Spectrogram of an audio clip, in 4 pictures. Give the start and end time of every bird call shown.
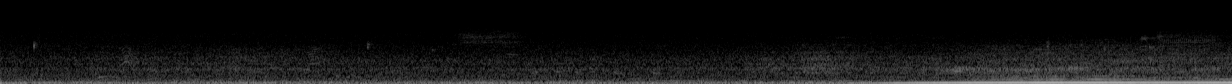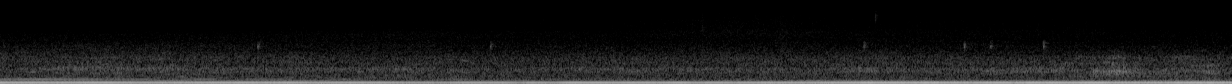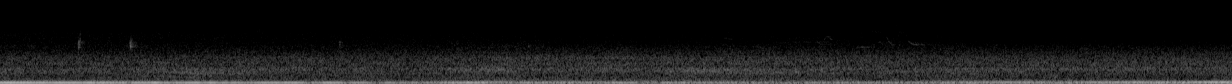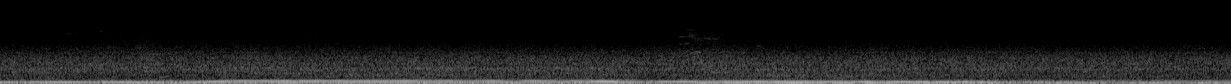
[0.00, 5.38] Red-winged Blackbird (Agelaius phoeniceus)
[11.08, 28.18] Red-winged Blackbird (Agelaius phoeniceus)
[32.48, 33.98] Baltimore Oriole (Icterus galbula)
[43.58, 44.28] Red-winged Blackbird (Agelaius phoeniceus)

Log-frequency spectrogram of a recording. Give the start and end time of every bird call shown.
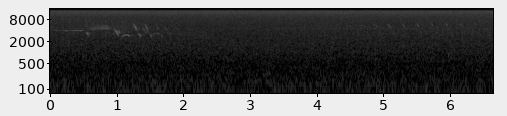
[0.00, 1.70] White-crowned Sparrow (Zonotrichia leucophrys)
[4.40, 6.60] American Pipit (Anthus rubescens)

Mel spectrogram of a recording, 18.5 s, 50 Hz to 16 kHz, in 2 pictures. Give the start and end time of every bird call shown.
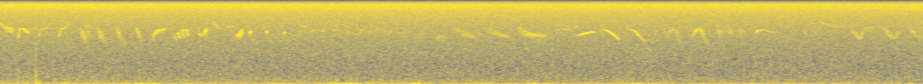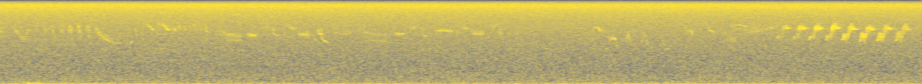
[0.00, 3.10] Eurasian Skylark (Alauda arvensis)
[2.10, 2.30] Warbling White-eye (Zosterops japonicus)
[4.30, 7.80] Eurasian Skylark (Alauda arvensis)
[8.20, 14.30] Eurasian Skylark (Alauda arvensis)
[16.80, 18.40] Hawaii Amakihi (Chlorodrepanis virens)

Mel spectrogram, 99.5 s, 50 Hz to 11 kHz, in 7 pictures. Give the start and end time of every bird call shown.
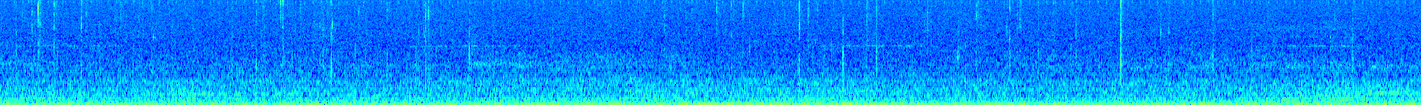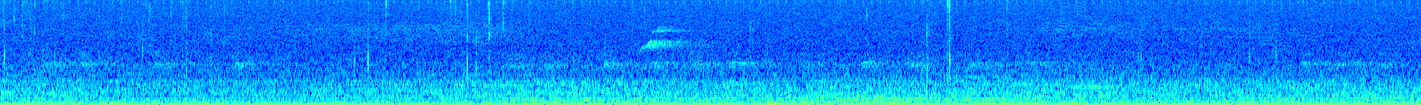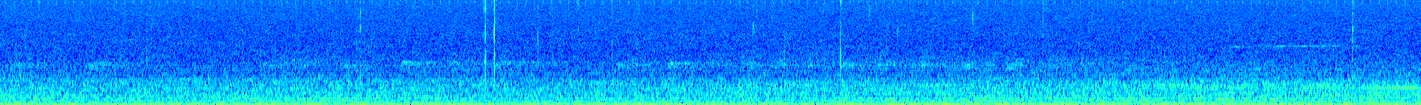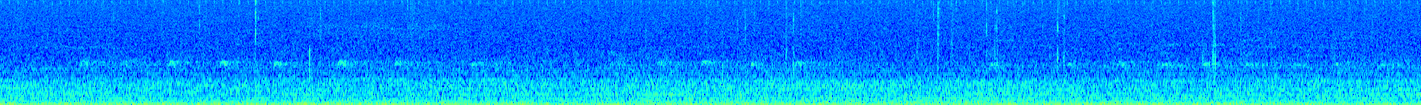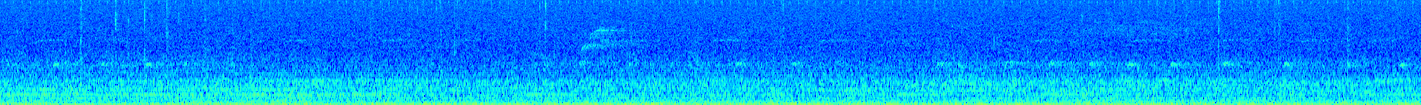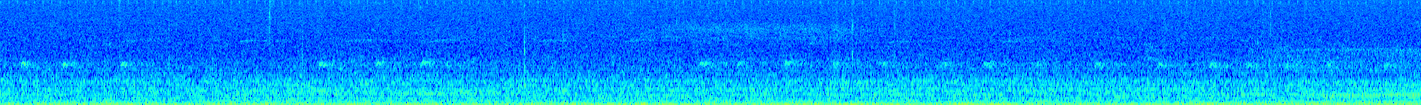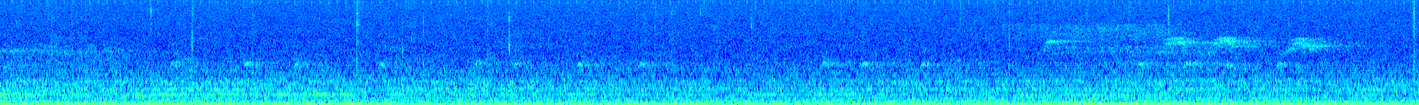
[20.50, 21.20] Great Crested Flycatcher (Myiarchus crinitus)
[44.20, 58.80] American Crow (Corvus brachyrhynchos)
[63.50, 72.50] American Crow (Corvus brachyrhynchos)
[74.10, 85.40] American Crow (Corvus brachyrhynchos)
[86.70, 95.00] American Crow (Corvus brachyrhynchos)
[96.60, 98.70] Great Crested Flycatcher (Myiarchus crinitus)

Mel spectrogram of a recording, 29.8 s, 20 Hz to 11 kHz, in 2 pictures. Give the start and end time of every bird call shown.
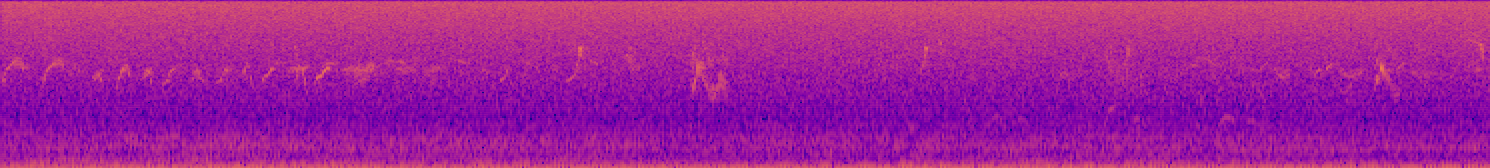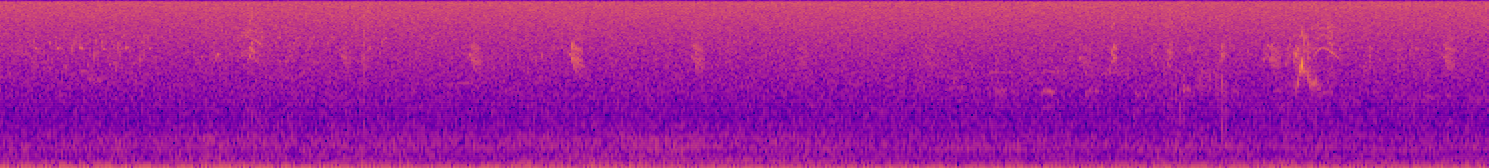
[0.00, 5.40] Red-billed Leiothrix (Leiothrix lutea)
[6.80, 7.30] Eurasian Skylark (Alauda arvensis)
[11.90, 14.20] Red-billed Leiothrix (Leiothrix lutea)
[13.70, 14.00] Eurasian Skylark (Alauda arvensis)
[14.80, 14.90] House Finch (Haemorhous mexicanus)
[15.20, 16.40] Hawaii Amakihi (Chlorodrepanis virens)
[17.30, 17.50] Hawaii Amakihi (Chlorodrepanis virens)
[19.50, 19.70] Hawaii Amakihi (Chlorodrepanis virens)
[20.50, 20.70] Hawaii Amakihi (Chlorodrepanis virens)
[21.80, 22.00] Hawaii Amakihi (Chlorodrepanis virens)
[24.30, 26.30] Erckel's Francolin (Pternistis erckelii)
[27.80, 28.20] Eurasian Skylark (Alauda arvensis)
[29.30, 29.50] Hawaii Amakihi (Chlorodrepanis virens)

